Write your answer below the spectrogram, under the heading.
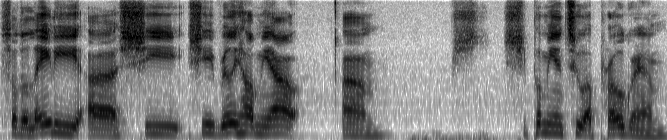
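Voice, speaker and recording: Speaking in a Southern California accent, a man goes at a fairly slow pace. His pitch is fairly high, with ordinary pitch variation. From Southern California (Riverside). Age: 20s. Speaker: Instagram page creator, former truck driver. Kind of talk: casual podcast interview. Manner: casual, filler-heavy.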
